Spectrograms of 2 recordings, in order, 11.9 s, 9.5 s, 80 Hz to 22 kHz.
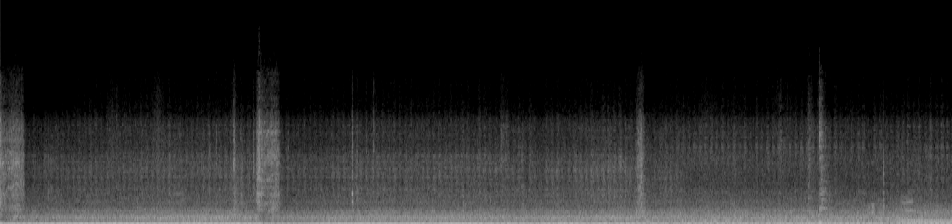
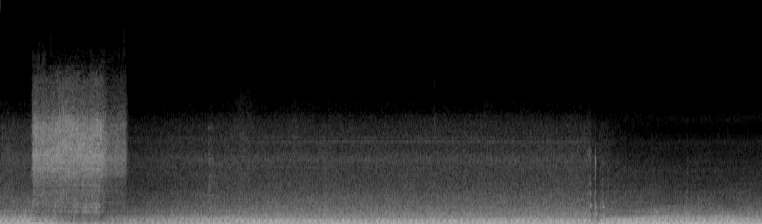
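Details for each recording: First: Carrier central AC on a no-cooling call (80°F room, set to 71) at the outdoor condenser: steady fan whoosh and low hum with no compressor joining in. The compressor won't start because the 70 run capacitor is swollen and bad. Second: Carrier AC condenser after run capacitor replacement and contactor rewiring: steady compressor hum with a constant low tone and fan rush, no knocks or rattles. The compressor is running normally after the repair.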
